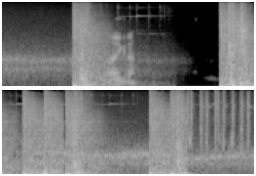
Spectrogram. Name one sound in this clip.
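A shotgun fires several loud blasts in quick bursts.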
